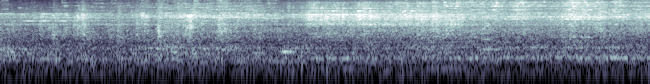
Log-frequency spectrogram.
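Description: A train running on the rails at a steady level, with a few wheel clicks over rail joints in the first few seconds.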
